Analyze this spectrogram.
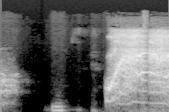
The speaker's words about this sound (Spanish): Azrael. Era el gato de Gargamel.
